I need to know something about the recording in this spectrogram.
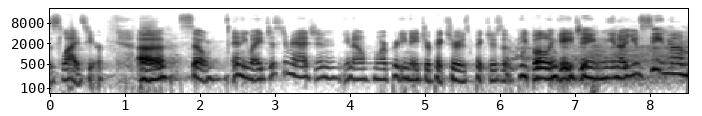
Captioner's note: laughing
